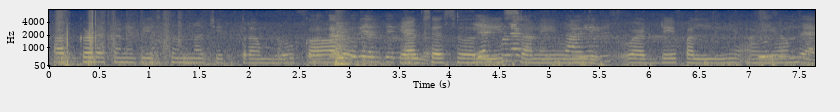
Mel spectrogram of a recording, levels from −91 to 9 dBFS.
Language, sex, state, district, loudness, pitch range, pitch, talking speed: Telugu, female, Andhra Pradesh, Sri Satya Sai, -23 LUFS, 210-230 Hz, 220 Hz, 80 wpm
